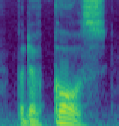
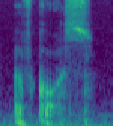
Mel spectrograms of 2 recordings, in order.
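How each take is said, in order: First: Said in the usual way. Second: Soft, breathless whispered repeat; hushed whispered echo. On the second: Acted. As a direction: echo it back under the breath. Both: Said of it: "echoed Doctor Wagner".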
